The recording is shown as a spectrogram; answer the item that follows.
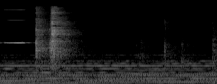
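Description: Shot timer start beep, a steady high-pitched tone that ends about a quarter second in. It is followed at once by two sharp, loud noisy sounds as the draw starts, then a few faint clicks, all over background music.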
